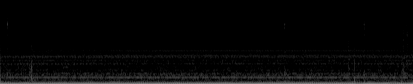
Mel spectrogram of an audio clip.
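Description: A few computer mouse clicks, one near the start and a cluster around three seconds in, over a steady electrical hum.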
